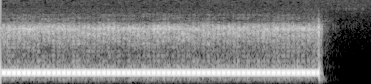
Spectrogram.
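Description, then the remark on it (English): A steady, loud telephone dial tone hums continuously for about a second and a half as a phone call is being placed, then cuts off abruptly into silence, with no voices present. “I'm going to get Jared on the phone.”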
